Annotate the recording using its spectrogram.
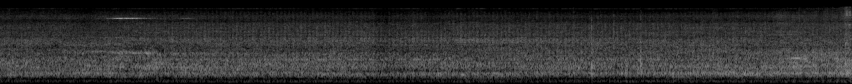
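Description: Steady outdoor background noise, an even hiss, with a brief louder sound a little over a second in.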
